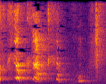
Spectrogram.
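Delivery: breathless high laugh; high airy laugh. Real, not acted. Laughs hard.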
